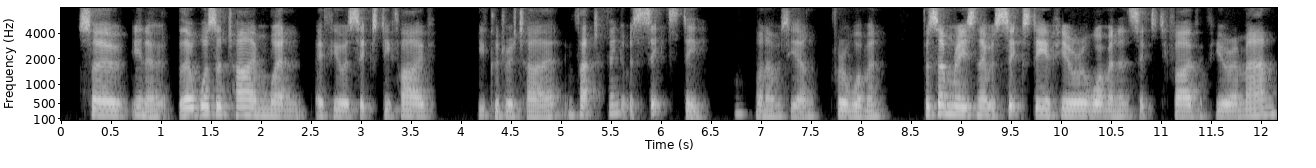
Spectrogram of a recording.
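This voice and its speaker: In an ordinary speaking voice, a woman talks at a fairly quick pace with a fairly low pitch and fairly even intonation. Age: 60s. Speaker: illustrator and author. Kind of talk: casual chat.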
